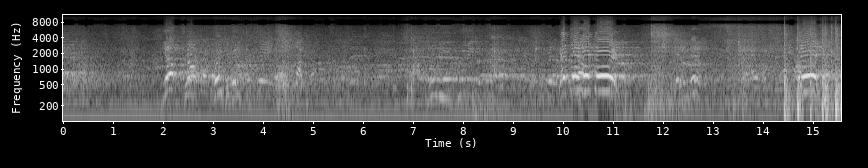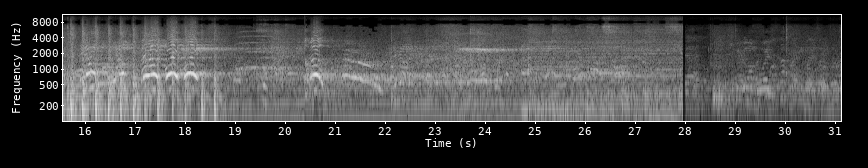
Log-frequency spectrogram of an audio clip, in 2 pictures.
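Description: Hockey game noise: scattered shouts from players and the bench over a steady hum. About halfway there is a loud burst of sharp knocks and shouting lasting several seconds.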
